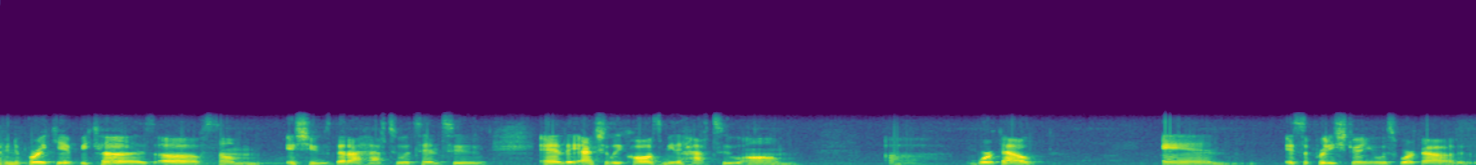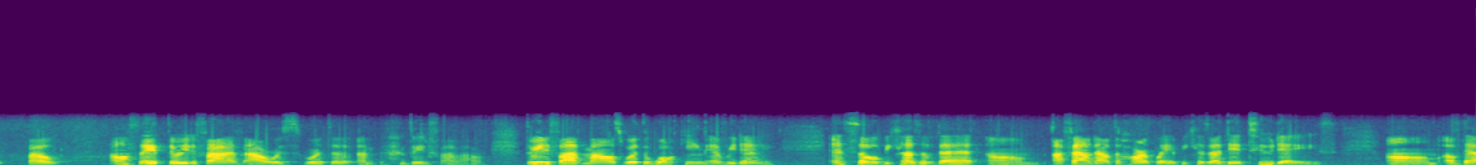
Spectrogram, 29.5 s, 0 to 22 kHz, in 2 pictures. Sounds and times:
Speech: 0.0s - 8.0s, 8.9s - 10.4s, 11.6s - 12.3s, 12.9s - 22.5s, 23.1s - 29.5s.

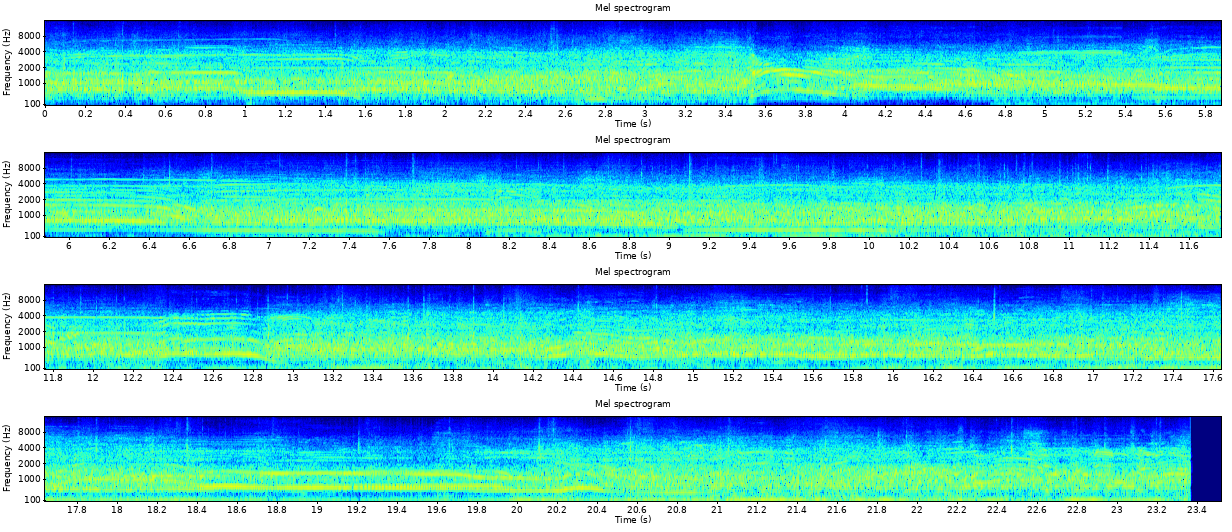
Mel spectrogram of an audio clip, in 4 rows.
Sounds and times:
Music: 4.7s - 23.4s.

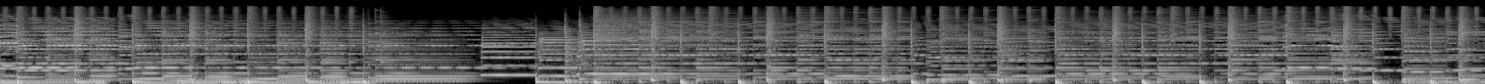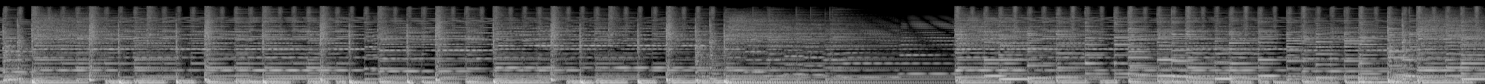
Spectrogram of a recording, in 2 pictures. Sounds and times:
Harmonica: 0.0s - 29.7s.

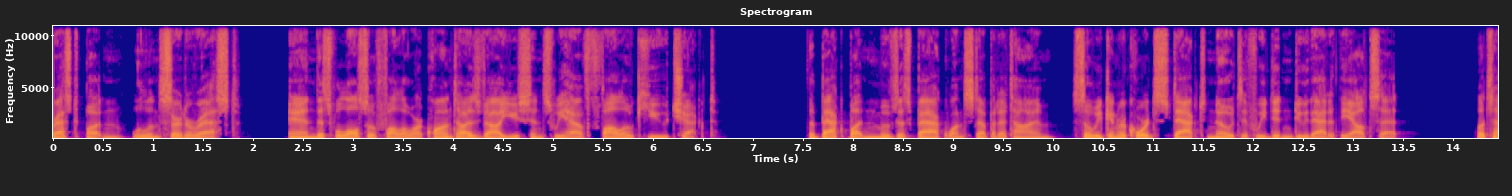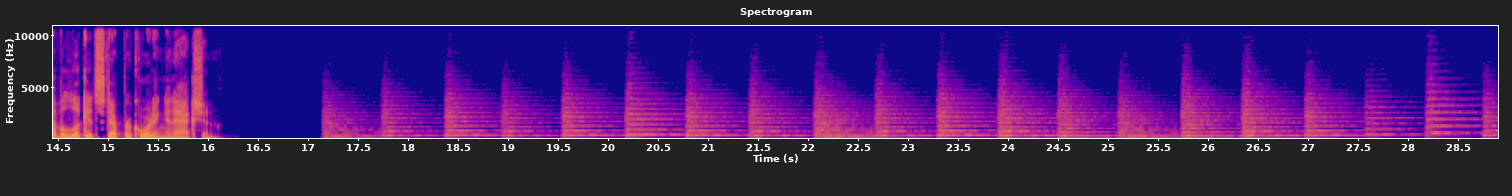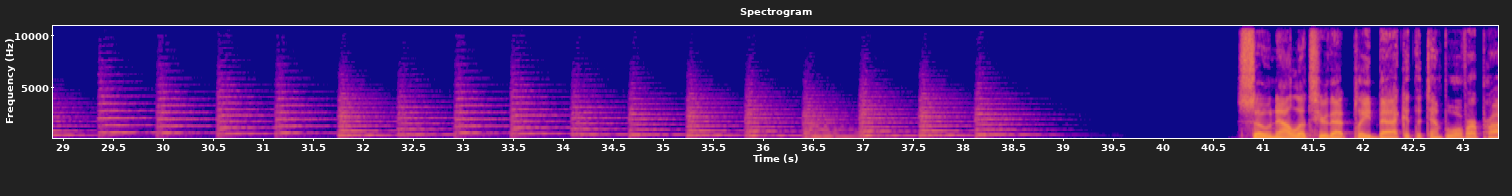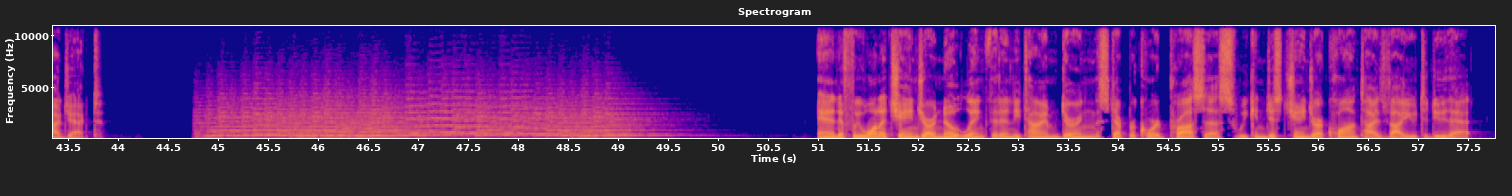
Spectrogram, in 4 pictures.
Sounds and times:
Speech: 0.0s - 6.6s, 7.6s - 13.5s, 14.2s - 16.2s, 40.8s - 43.9s, 51.0s - 57.6s.

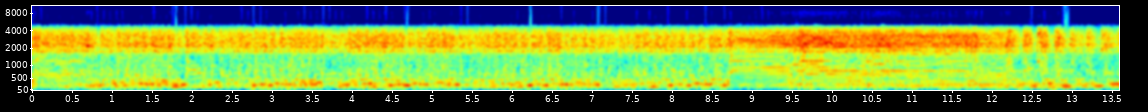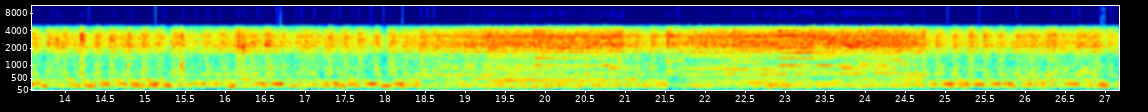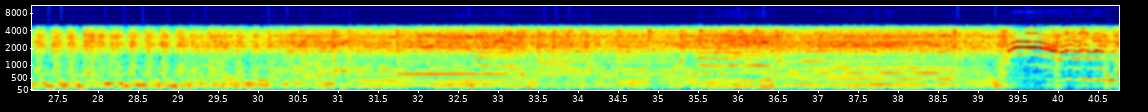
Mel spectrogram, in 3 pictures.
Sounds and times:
Electric guitar: 0.0s - 40.7s
Strum: 0.0s - 40.7s.

